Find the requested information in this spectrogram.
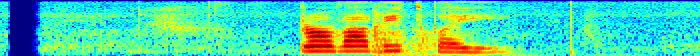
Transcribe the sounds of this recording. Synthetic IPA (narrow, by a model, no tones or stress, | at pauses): prʌbʱabit̪bʱʌj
